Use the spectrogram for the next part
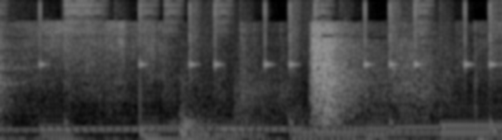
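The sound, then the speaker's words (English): Paper is set down on a screen-printing drying rack: a brief soft rustling swish midway, with a few light clicks and taps, over a steady low mechanical hum. “now putting my paper on my drying rack.”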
